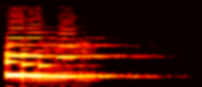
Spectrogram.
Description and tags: This is a short notification, originally intended to counteroffer a trade to other players in an online game. Created in GarageBand and edited in Audacity.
